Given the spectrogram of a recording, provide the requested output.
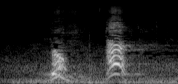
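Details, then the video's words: Two sharp barks from Dobermanns playing outside in cold weather, each a short harmonic bark about half a second apart, with quiet background between. "Dobermans Having Some Fun Outside - Cold Weather Play Time"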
